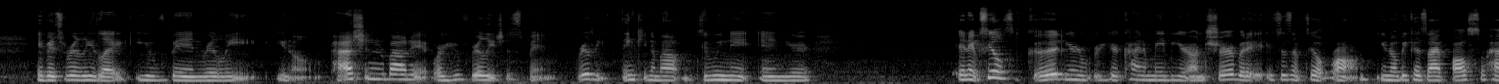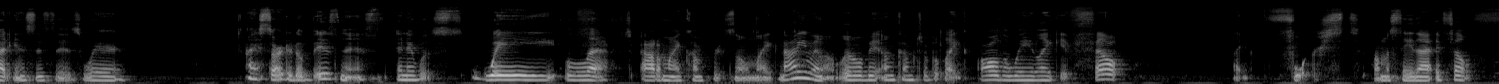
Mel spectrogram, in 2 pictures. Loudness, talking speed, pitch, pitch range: -29 LUFS, 170 wpm, 205 Hz, 190-225 Hz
